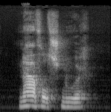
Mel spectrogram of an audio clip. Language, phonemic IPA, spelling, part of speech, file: Dutch, /ˈnaː.vəlˌsnur/, navelsnoer, noun, Nl-navelsnoer.ogg
- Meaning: umbilical cord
